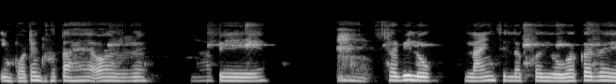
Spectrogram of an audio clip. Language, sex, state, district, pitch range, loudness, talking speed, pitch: Hindi, male, Bihar, Supaul, 170-185 Hz, -16 LUFS, 155 wpm, 175 Hz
